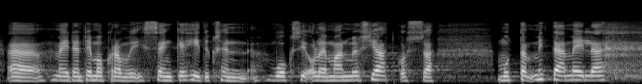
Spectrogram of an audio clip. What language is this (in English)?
Finnish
